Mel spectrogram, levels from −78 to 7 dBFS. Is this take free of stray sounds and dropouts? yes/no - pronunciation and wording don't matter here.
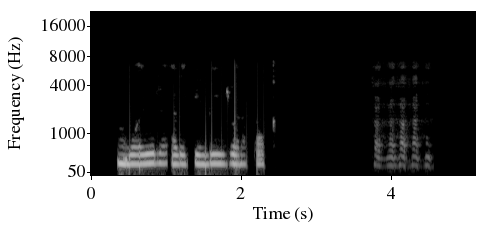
no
